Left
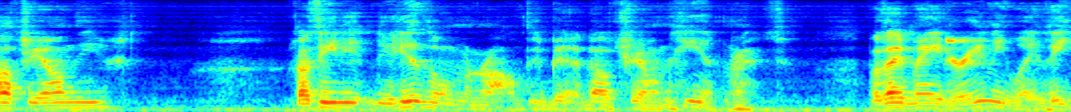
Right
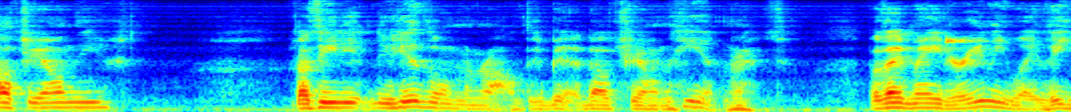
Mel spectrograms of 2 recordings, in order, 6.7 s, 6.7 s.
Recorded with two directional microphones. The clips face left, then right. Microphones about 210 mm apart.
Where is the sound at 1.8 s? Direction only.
40° right (ahead or behind).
